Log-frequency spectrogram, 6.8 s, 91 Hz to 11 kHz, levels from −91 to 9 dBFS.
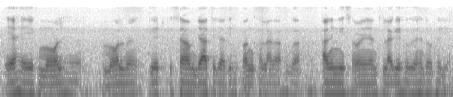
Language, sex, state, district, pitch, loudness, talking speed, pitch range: Hindi, male, Uttar Pradesh, Hamirpur, 95 Hz, -35 LUFS, 205 wpm, 90-95 Hz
